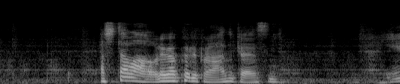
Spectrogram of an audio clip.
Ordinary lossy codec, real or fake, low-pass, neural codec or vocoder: none; fake; 7.2 kHz; codec, 24 kHz, 1 kbps, SNAC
